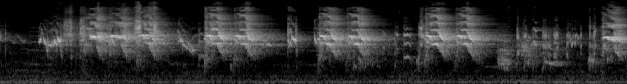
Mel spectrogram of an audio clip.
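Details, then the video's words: Chirping budgerigars in loud, grating warbled phrases of about a second each, separated by short gaps, high and harsh with rapid chatter inside each burst. "Budgies Sounds| Budgies Chirping sound"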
